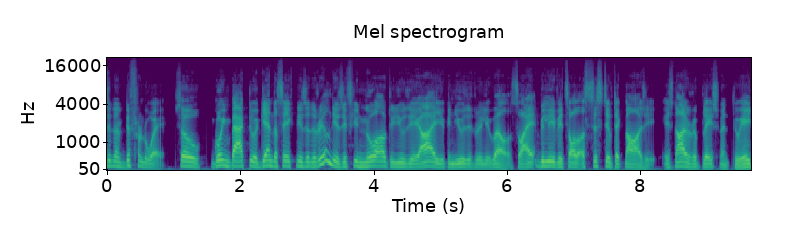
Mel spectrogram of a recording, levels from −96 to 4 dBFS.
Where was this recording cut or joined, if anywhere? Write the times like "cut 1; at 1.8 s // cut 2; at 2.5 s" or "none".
cut 1; at 0.9 s // cut 2; at 1.5 s // cut 3; at 6.5 s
